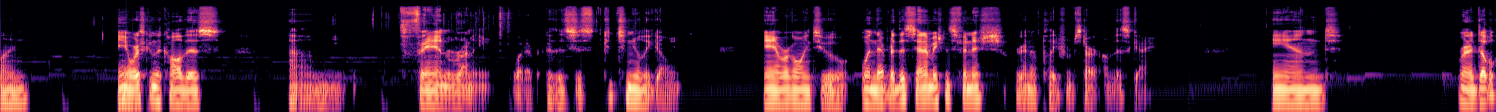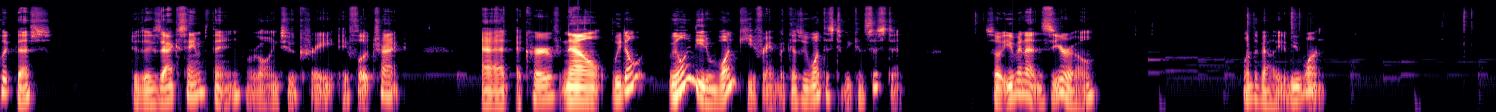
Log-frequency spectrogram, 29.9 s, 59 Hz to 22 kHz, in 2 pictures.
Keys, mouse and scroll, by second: 3.1-5.1 typing, 5.7 click, 6.3 click, 6.9 click, 7.2 click, 8.1-10.1 drag, 10.6-11.7 drag, 12.0 right click, 12.7 right click, 13.2 right click, 14.5 click, 14.6 click, 17.6 click, 19.0 right click, 19.7 click, 20.6 click, 22.5 click, 25.1 click, 26.0 click, 26.8 click, 27.2 1, 28.2 click.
